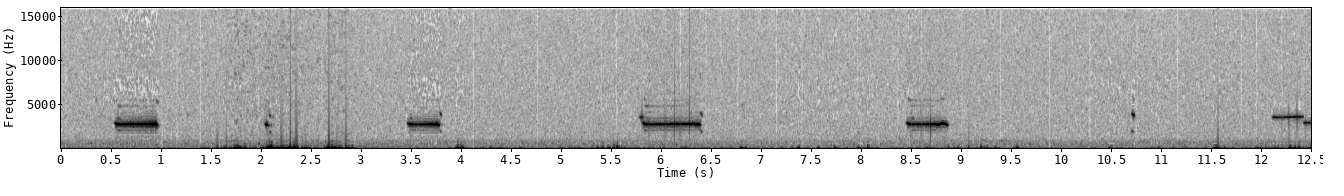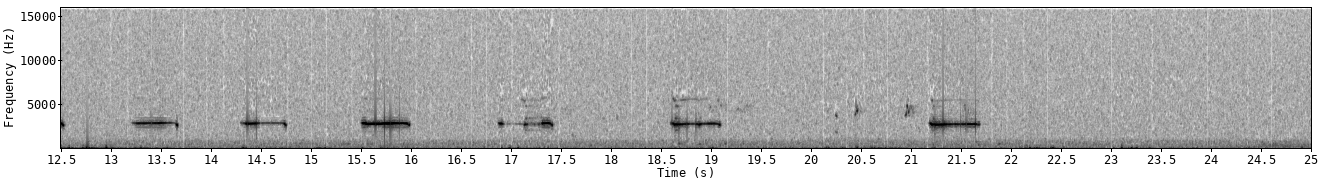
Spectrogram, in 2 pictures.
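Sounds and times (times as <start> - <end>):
bird whistling call: 0.6 - 1.0, 3.5 - 3.8, 5.8 - 6.4, 8.5 - 8.9, 12.1 - 12.6, 13.2 - 13.7, 14.3 - 14.8, 15.5 - 16.0, 16.9 - 17.5, 18.6 - 19.2, 21.2 - 21.7.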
